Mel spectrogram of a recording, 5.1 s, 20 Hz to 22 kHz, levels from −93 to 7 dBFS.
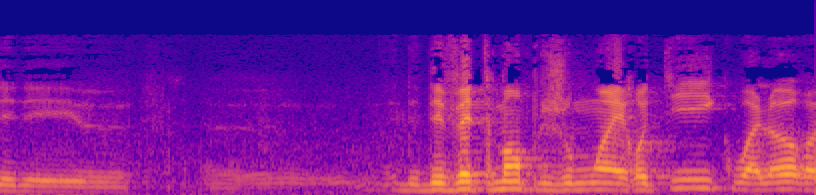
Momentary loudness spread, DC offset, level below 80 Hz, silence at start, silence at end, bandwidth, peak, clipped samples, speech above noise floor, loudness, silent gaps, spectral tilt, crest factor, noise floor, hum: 20 LU; under 0.1%; -56 dBFS; 0 s; 0 s; 11 kHz; 0 dBFS; under 0.1%; 23 dB; -19 LUFS; none; -5.5 dB/octave; 20 dB; -43 dBFS; none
